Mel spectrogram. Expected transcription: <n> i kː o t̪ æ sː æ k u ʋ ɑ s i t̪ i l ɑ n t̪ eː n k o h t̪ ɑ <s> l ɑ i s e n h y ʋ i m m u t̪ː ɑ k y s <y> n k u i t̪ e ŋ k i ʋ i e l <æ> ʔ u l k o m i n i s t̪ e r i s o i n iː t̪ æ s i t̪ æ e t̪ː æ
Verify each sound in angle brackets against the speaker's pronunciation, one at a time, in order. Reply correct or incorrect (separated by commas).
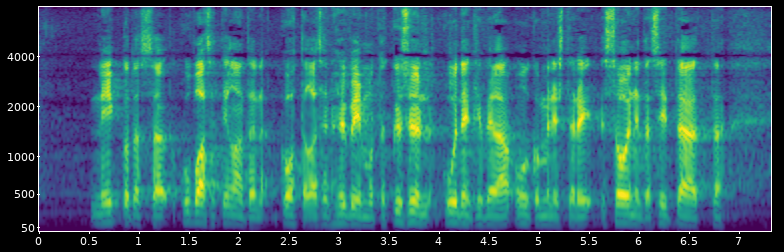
correct, incorrect, correct, correct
